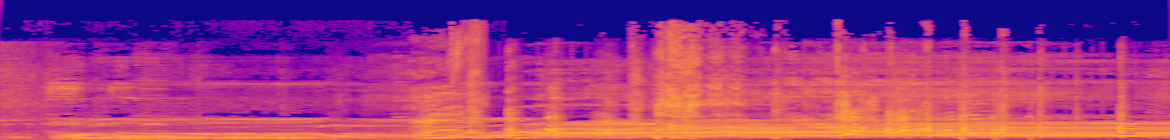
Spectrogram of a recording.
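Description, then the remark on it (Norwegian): Two huskies howl loudly in long, wavering, drawn-out tones that slide upward and then break into a dense, overlapping chorus of yowls, singing along to a piano song played through Alexa underneath. No one speaks. “skal vi høre nøyaktig duetten fra disse to huskyene når den starter.”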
